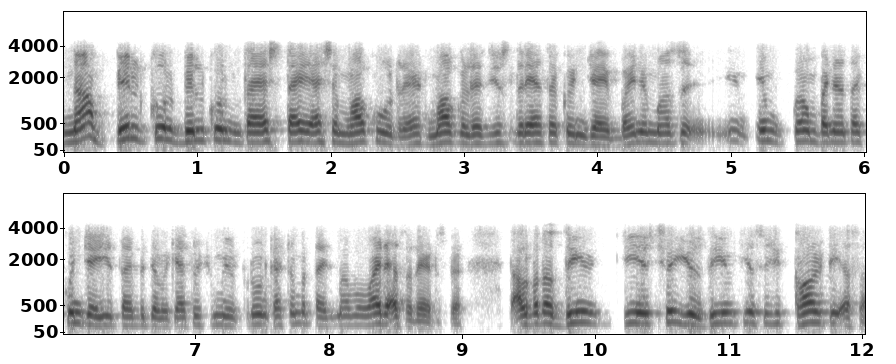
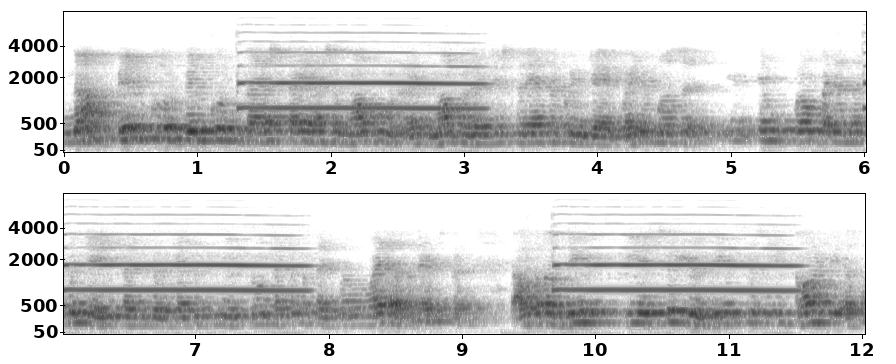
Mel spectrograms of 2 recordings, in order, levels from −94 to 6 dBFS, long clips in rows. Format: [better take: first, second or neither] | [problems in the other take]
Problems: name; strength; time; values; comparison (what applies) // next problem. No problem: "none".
first | background sound (Wind instrument, woodwind instrument); 3 dB below the speech // room echo; dies away in 1.2 s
